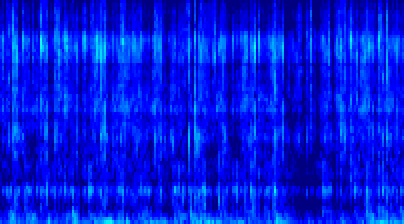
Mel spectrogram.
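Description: Long, dark-painted nails rapidly tap and scratch the lid and rim of a closed, filled, round black-and-mint plastic body butter tub with a printed green-tea lid. The result is a quick, steady run of short, dry, bright clicks and scrapes, with almost no low end and no ring after each hit.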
